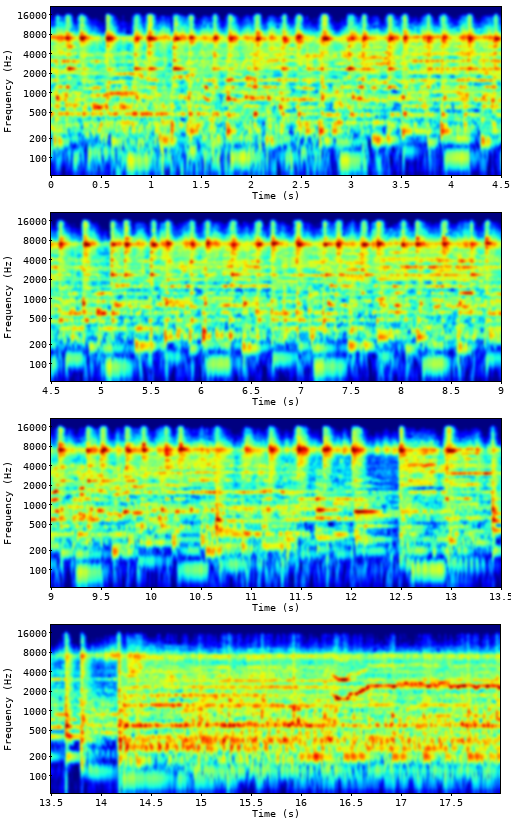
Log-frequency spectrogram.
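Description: Live salsa band playing, with hand drums and shakers keeping a steady rhythm. About eleven seconds in the music thins out in a short break, then the full band comes back in about three seconds later.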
